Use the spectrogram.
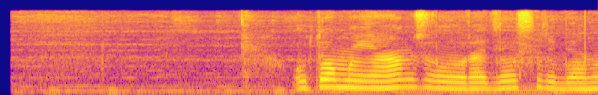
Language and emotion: Russian, neutral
